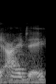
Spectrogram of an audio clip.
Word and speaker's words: Haydee: You spell it like, it looks like Haydee because it's Haydee, but you say Haydee because it's Greek, and it means modest and discreet.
